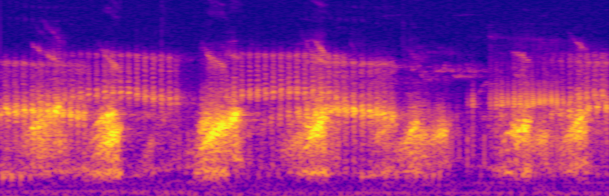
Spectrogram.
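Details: Wild pond frogs in deep forest, recorded by phone with an attached microphone: raspy rattling croaks arriving in bursts roughly every second, overlapping neighbours answering, a steady natural chorus without music or speech.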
